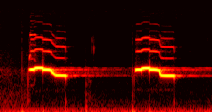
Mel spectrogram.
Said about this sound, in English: After sketching a few melodies on the oboe, she threw in the wooden ocarina to add sweet bird like chirps.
